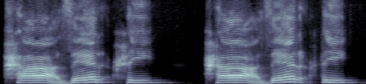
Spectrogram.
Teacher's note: গলাটা চেপে হালকা বাতাস বের করে উচ্চারণ করবেন।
